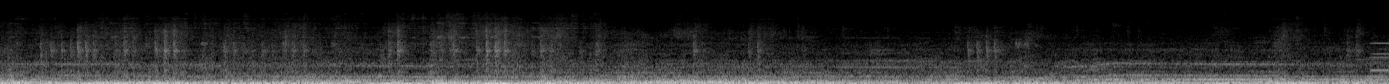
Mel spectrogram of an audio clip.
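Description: The bus interior rattles and clatters over bumps.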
